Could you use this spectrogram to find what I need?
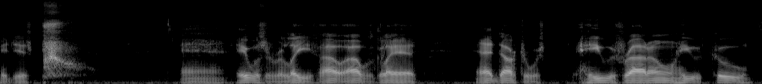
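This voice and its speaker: Speaking with vocal fry, a man with a very deep, low pitch keeps his intonation fairly even at a fairly slow pace with long, frequent pauses on a very clean recording with a silent background. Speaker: survival and self-help channel host. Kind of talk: casual personal testimony to camera. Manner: halting, hesitates and stammers for words.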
